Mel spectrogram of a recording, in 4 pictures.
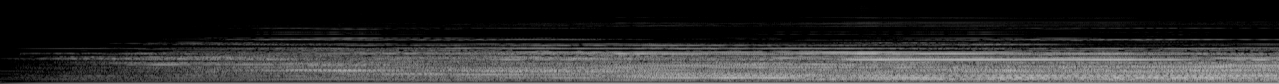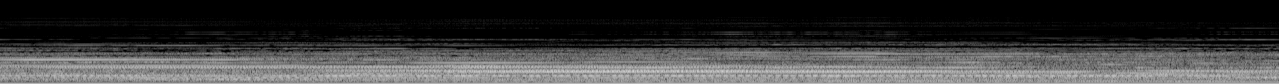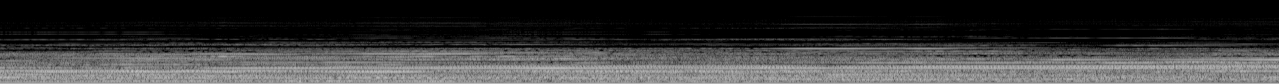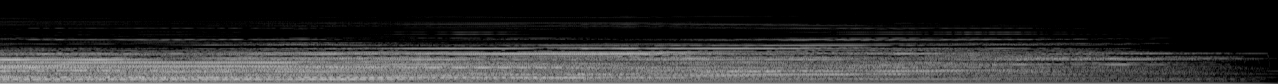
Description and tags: clarh tstch new S 04 2001spaceodessy!!!!!!!
A friend was travelling, stayed over, and brought a battered clarinet (they play saxophone usually)- I sampled, separated a few overtones, and put them back together.
chord, clarinette, melody, processed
